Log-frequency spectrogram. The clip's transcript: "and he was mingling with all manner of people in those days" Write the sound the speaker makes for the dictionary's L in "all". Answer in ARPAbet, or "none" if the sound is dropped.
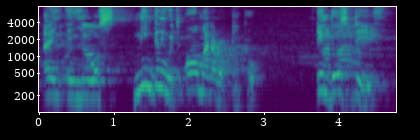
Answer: L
